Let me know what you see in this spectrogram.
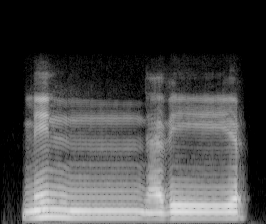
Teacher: So the letter after the noon here is this noon with fatha. So we're gonna apply a ghunnah sound for 2 counts. And the meaning of 2 counts is gonna be like stretching it for like 1 second. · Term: idgham with ghunnah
